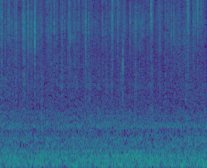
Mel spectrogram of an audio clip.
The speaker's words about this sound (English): Um, wow, a lot of traffic today.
